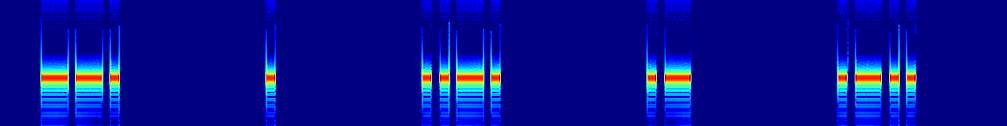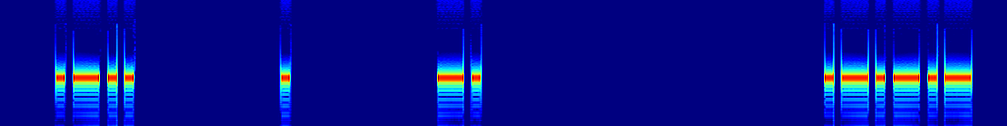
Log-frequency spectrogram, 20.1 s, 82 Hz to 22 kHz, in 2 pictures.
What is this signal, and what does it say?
Morse code, heard as a keyed tone, about 14 wpm, spaced as for 4 wpm, 700 Hz. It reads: GEFALLEN.
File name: Morsekurs / Witze / Witz 12. Dezember 2017, 25 F70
